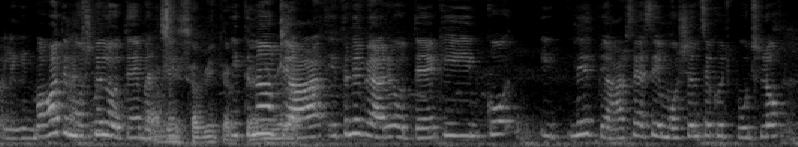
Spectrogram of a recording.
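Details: Adult woman speaking Hindi; ordinary speech.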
